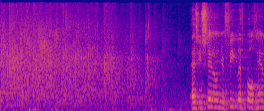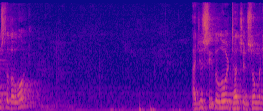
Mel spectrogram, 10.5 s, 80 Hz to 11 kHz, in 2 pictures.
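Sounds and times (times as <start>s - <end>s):
large audience applauding: 0.0s - 3.2s
speech: 3.8s - 6.0s, 9.2s - 10.5s.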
